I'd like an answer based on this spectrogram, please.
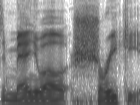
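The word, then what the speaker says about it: Emmanuelle Chriqui: But it's Emmanuel Shrieky is how it's pronounced.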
